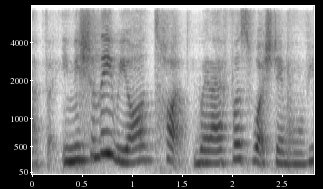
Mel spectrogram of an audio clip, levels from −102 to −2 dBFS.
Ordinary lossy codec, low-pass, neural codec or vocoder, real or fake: none; 7.2 kHz; codec, 24 kHz, 0.9 kbps, DualCodec; fake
